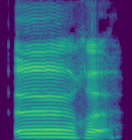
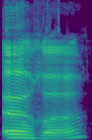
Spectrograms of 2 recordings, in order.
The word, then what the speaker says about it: heureux: So happy, the word happy is heureux, which is just the least happy sounding word there is. Heureux, like, yeah, I'm so thrilled. Heureux. But that's the word for happy in French. Heureux keeps its X for masculine plural.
